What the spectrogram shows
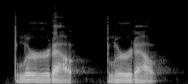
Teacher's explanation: When you say blurt out, the T in blurt is a fast D.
